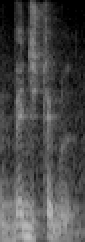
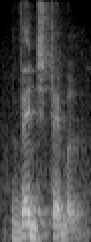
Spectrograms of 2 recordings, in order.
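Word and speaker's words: vegetable: अगर आपने इसको वेजिटेबल बोला तो वो सही उच्चारण नहीं है, क्योंकि इसका सही उच्चारण है वेजिटेबल। वेजिटेबल।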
